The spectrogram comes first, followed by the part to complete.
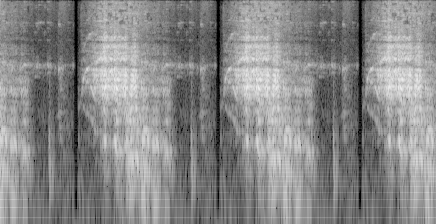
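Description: A horse whinnies loudly, a shrill, quavering neigh repeated about every two seconds.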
